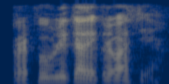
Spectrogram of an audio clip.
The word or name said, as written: República de Croacia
